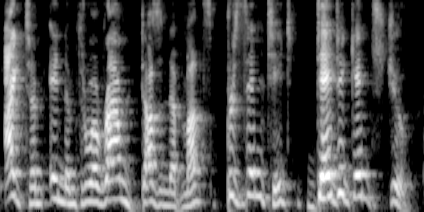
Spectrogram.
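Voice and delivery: lightly voiced miser sneering at Christmas; Scrooge scoffing. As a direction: spit out the list of grievances. Scrooge ranting at nephew.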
